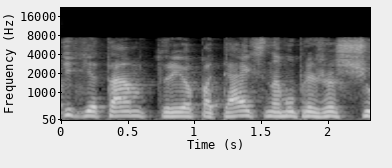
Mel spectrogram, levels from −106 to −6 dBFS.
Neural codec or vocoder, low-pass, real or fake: none; 7.2 kHz; real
